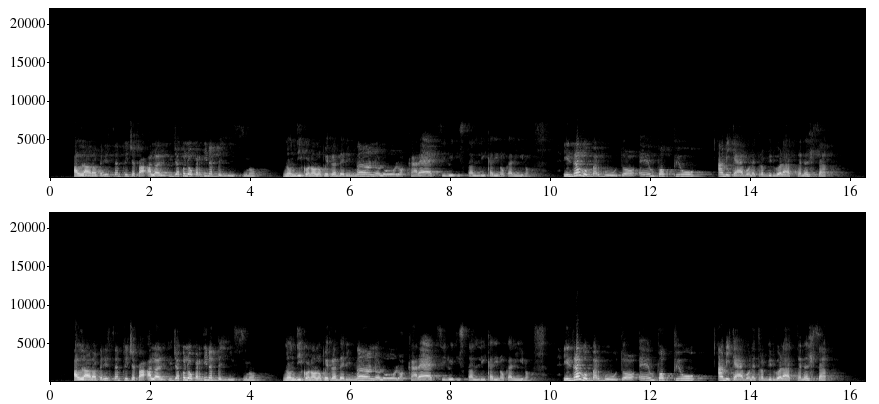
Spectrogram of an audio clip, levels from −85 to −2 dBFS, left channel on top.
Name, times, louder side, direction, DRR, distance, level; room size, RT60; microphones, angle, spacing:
voice 1, 0.5-4.2 4.7-9.9 10.3-12.9 13.4-15.5, right 4 dB, 80° right, 13 dB, 0.9 m, -25 dB
26.0 x 22.5 x 9.2 m, 0.84 s
head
